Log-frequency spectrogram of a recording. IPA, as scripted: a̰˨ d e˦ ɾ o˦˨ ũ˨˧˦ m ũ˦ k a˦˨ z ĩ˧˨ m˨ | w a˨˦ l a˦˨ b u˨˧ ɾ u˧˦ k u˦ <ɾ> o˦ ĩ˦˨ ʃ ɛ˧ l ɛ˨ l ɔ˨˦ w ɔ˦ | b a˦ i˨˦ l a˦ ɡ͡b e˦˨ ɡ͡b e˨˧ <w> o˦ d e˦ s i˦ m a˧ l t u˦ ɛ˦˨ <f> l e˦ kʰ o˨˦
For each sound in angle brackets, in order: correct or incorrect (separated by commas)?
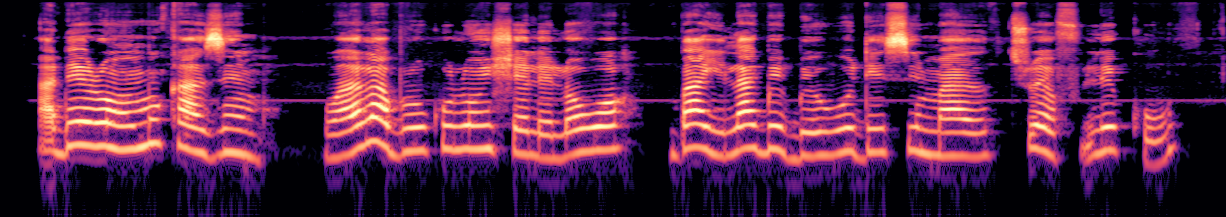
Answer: incorrect, correct, correct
